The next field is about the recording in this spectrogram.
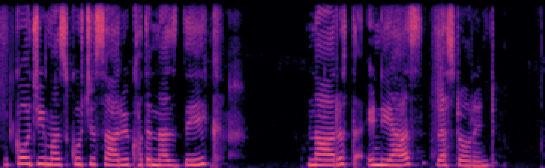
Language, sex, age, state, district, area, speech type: Kashmiri, female, 18-30, Jammu and Kashmir, Budgam, rural, read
